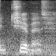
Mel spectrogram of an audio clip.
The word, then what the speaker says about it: gibbet: having passed a nearby gibbet she had remarked on it being fluent in the golden language as I am I corrected her in her pronunciation begins with a harsh sound not a soft one obviously oh so my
